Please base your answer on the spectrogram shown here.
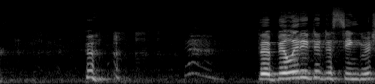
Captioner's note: laughs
